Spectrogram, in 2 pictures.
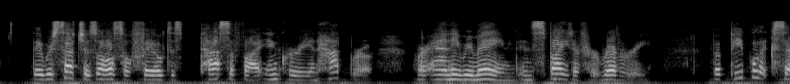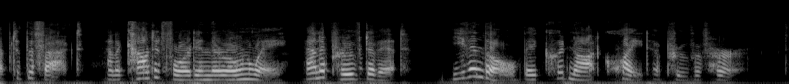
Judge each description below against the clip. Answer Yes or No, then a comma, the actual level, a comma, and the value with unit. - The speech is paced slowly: No, average, 165 wpm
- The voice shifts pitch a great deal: No, narrow, 2.6 semitones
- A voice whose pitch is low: No, high, 230 Hz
